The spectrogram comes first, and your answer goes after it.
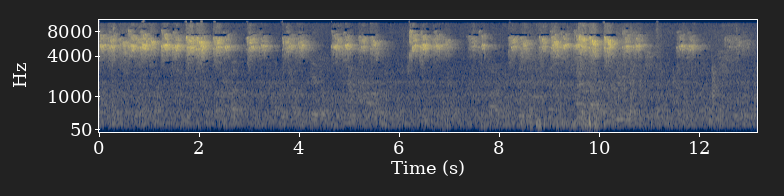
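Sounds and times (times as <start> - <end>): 
house martins calling in a stables courtyard: 0.0 - 13.0.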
